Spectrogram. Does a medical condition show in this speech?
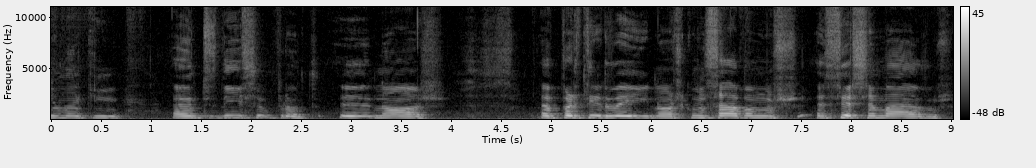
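Yes: cerebral palsy; uses a wheelchair.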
